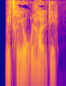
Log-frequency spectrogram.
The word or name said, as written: vitriolholdig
